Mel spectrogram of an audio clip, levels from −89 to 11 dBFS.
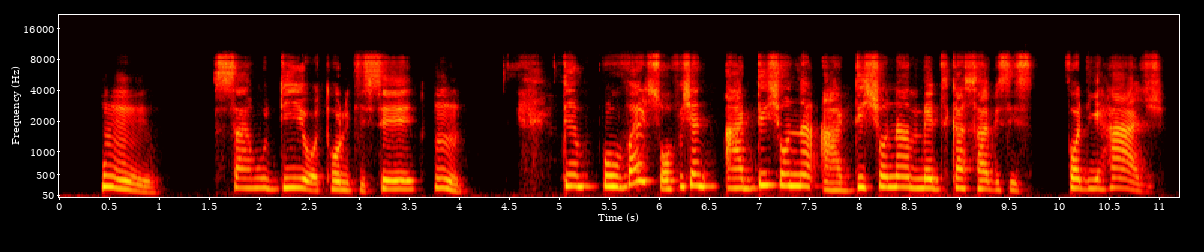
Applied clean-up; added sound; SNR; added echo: neural mask model DeepFilterNet 3.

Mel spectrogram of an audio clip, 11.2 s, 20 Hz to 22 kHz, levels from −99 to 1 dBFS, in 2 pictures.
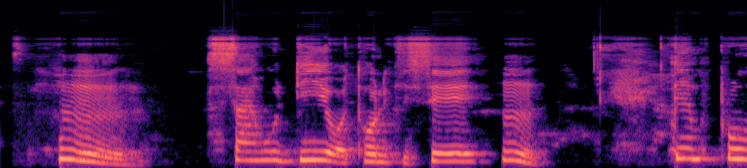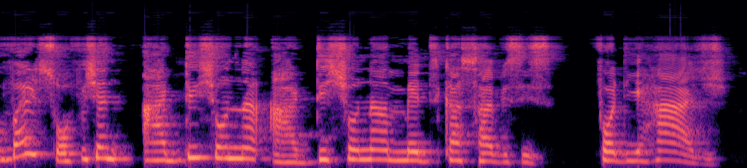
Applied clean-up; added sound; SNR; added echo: none; none; none; none.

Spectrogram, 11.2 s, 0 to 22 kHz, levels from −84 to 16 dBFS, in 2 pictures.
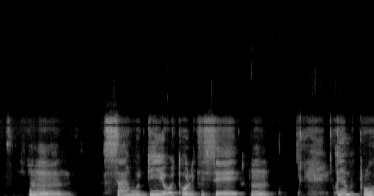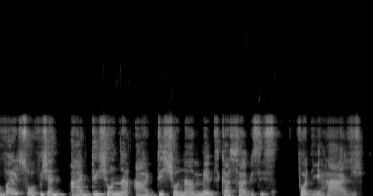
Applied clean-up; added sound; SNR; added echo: neural mask model Resemble Enhance denoiser.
